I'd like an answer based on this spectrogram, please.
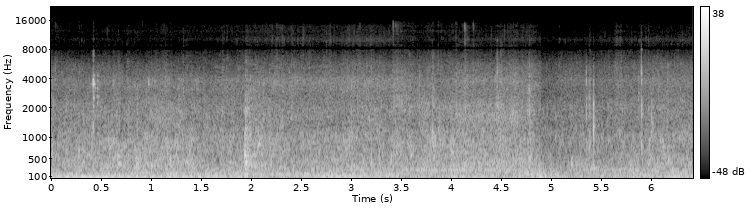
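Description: Wind rumbling on the microphone, with the sea washing against breakwater rocks and a few light clicks.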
